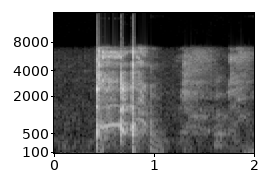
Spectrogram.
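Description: A man coughing: a sudden burst of several quick coughs about half a second in, followed by two softer, breathy coughs.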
